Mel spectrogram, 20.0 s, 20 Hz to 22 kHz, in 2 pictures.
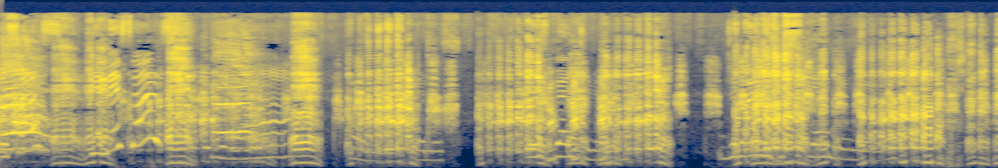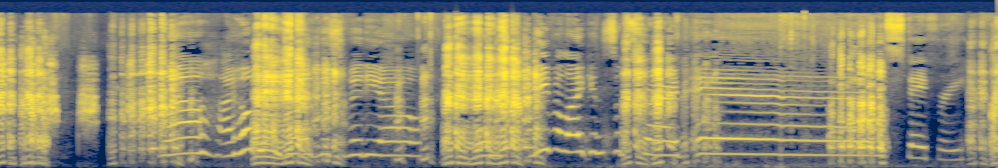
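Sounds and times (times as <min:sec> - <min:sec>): geese honking: 0:00.0 - 0:17.4, 0:18.2 - 0:18.9, 0:19.6 - 0:19.9.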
